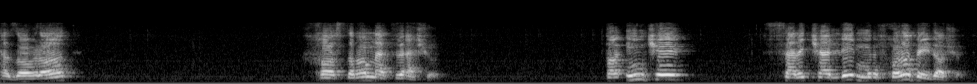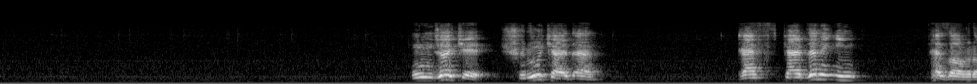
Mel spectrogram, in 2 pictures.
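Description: An elderly man speaks calmly and close to a microphone, in short bursts with pauses.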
